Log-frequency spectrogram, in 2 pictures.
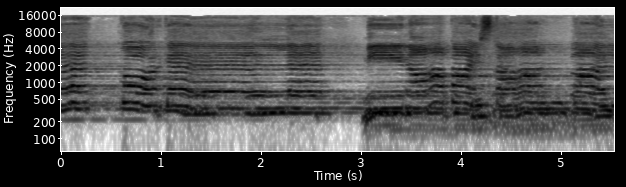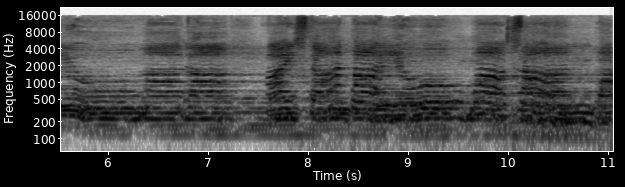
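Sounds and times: choir singing: 0:00.0 - 0:11.0
singers breathing: 0:07.2 - 0:07.6.

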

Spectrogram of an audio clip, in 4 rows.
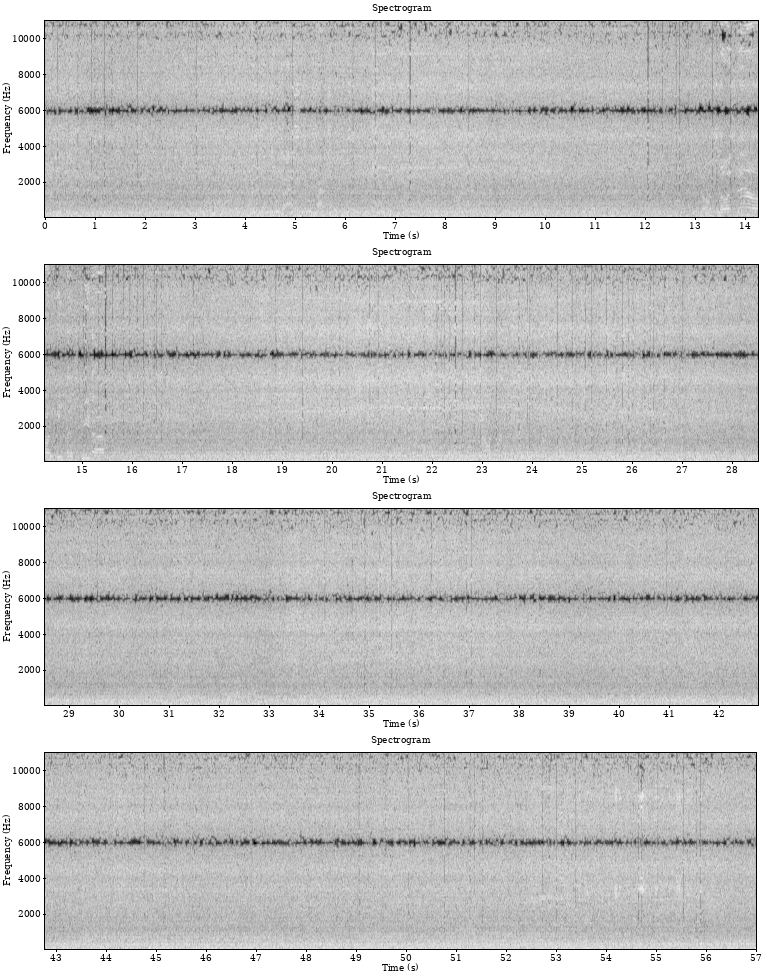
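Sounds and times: loud rush of air: 0:00.0 - 0:57.0.

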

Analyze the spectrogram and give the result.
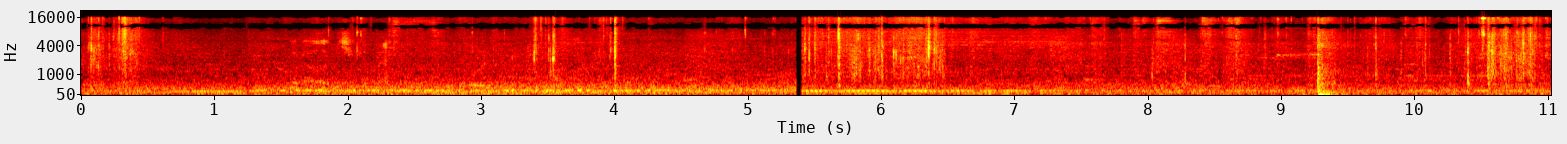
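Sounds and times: shopping trolley rattling: 0:00.0 - 0:01.1, 0:01.7 - 0:11.0.

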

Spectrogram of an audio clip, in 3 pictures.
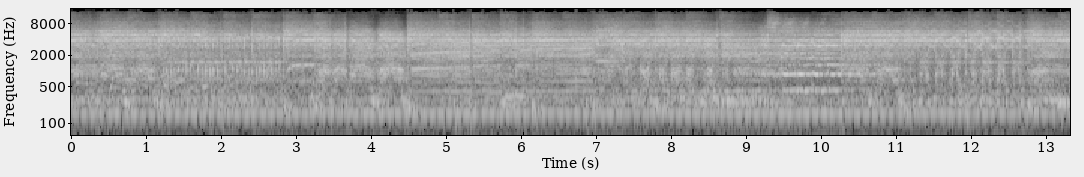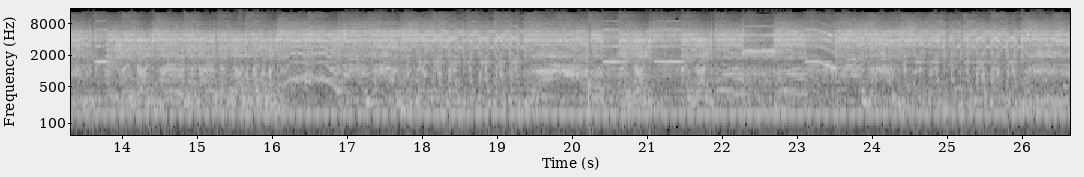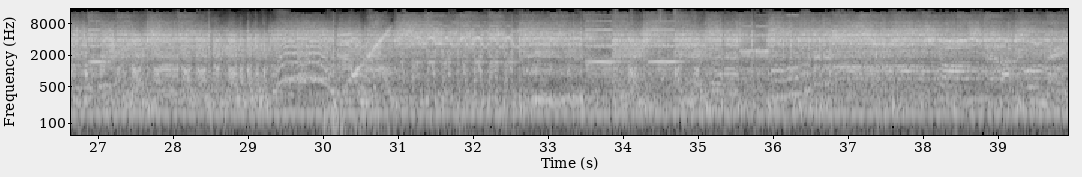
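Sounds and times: electronic dance music: 0:00.0 - 0:39.9.

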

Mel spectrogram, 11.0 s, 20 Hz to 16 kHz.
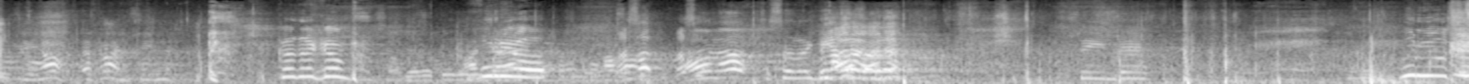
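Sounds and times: football being kicked: 0:08.8 - 0:10.6.

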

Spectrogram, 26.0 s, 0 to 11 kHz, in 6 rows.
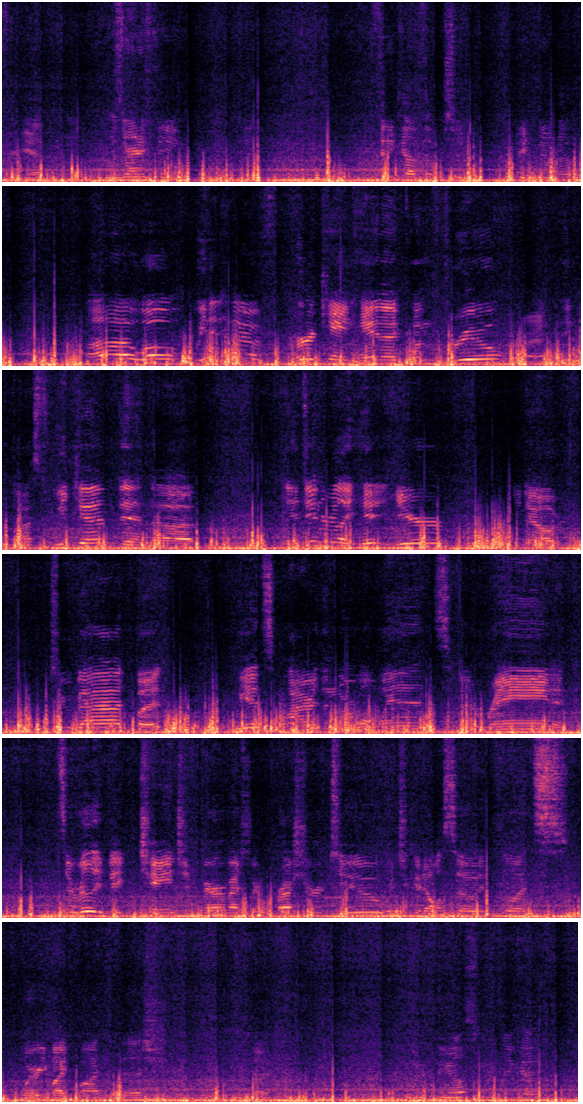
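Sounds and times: people talking: 0:00.0 - 0:02.0, 0:02.8 - 0:04.4, 0:05.0 - 0:10.2, 0:10.8 - 0:23.0, 0:23.6 - 0:23.8, 0:24.7 - 0:25.9
boat engine humming: 0:00.0 - 0:26.0.

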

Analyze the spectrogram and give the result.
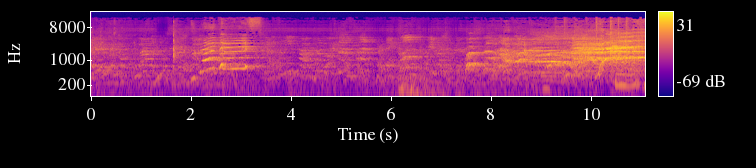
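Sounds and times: voices calling out in a hall: 0:00.0 - 0:11.0.

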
